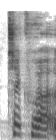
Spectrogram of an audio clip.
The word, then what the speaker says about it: Txakurra: Chakura, ok. Non, basque, et du coup, le X se prononce che.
